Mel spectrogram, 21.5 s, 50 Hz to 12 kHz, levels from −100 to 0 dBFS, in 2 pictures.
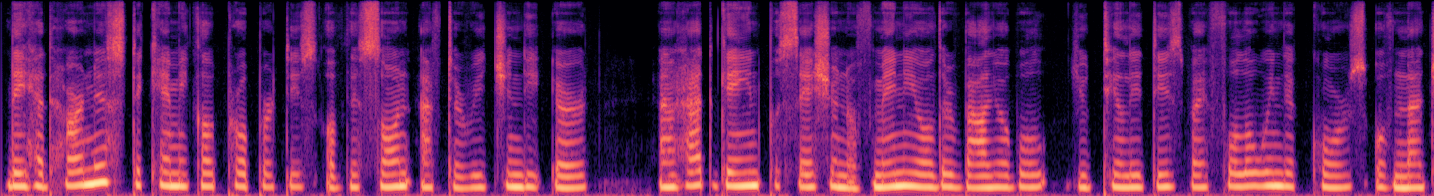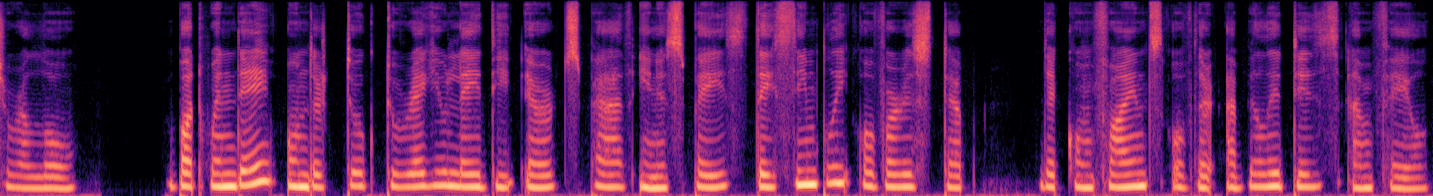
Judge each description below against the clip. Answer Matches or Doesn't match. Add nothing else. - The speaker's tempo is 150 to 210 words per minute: Doesn't match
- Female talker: Matches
